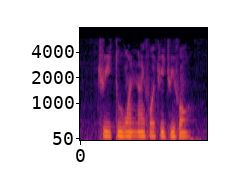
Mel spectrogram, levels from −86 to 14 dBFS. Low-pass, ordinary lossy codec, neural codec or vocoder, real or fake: 7.2 kHz; MP3, 24 kbps; codec, 24 kHz, 6 kbps, HILCodec; fake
